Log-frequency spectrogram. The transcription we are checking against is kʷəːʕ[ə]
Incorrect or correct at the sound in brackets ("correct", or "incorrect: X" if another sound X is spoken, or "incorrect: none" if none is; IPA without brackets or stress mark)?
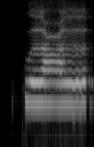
incorrect: əː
